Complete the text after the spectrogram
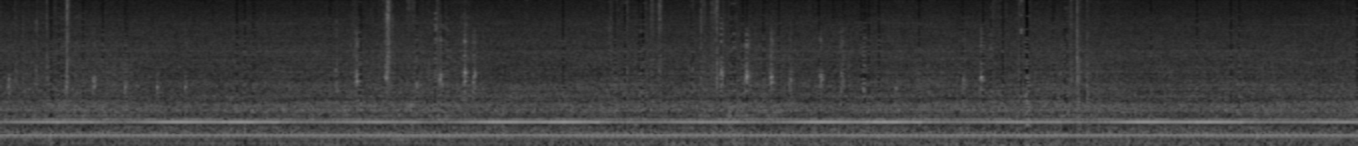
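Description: Liquid pours into a plastic container.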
